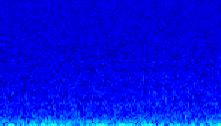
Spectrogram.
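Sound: audio drop-out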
